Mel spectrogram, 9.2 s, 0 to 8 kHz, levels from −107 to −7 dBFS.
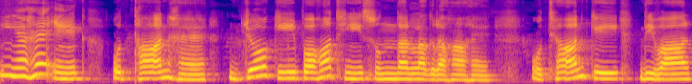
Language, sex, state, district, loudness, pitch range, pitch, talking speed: Hindi, female, Uttar Pradesh, Etah, -16 LUFS, 190-220 Hz, 205 Hz, 95 wpm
